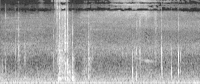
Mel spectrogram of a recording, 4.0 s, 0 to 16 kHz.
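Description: The rear liftgate of a 2021 Kia Seltos being opened: a short rush of noise about a second in as it unlatches and lifts, then a few light clicks.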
